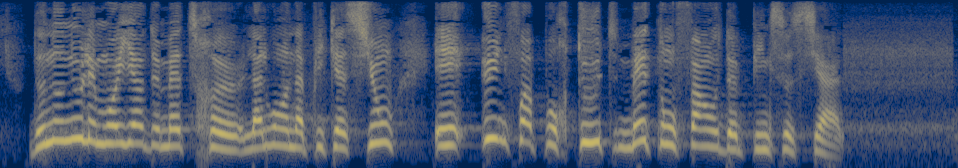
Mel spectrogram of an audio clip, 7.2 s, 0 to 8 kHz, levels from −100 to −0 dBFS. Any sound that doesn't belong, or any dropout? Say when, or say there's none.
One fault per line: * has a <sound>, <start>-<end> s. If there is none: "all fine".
all fine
